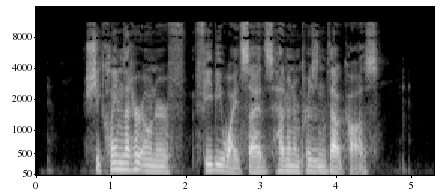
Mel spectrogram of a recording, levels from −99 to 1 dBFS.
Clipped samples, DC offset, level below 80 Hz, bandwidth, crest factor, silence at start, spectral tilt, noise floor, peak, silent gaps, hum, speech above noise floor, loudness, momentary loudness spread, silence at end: under 0.1%; under 0.1%; -52 dBFS; 11.5 kHz; 18 dB; 0.65 s; -5.5 dB/octave; -61 dBFS; -2 dBFS; none; none; 42 dB; -19 LUFS; 13 LU; 0.8 s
